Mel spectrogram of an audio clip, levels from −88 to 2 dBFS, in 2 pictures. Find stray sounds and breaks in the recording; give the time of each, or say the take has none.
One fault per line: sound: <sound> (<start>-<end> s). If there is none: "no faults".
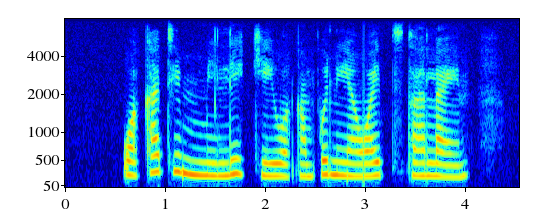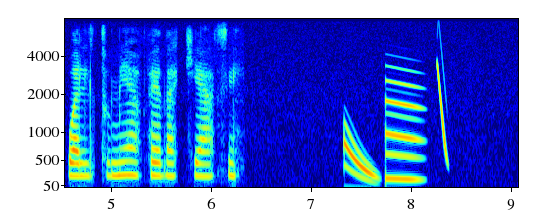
sound: chirp (7.3-8.4 s)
